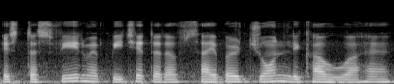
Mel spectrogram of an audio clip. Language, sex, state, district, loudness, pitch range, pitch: Hindi, male, Arunachal Pradesh, Lower Dibang Valley, -16 LUFS, 115-130 Hz, 120 Hz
